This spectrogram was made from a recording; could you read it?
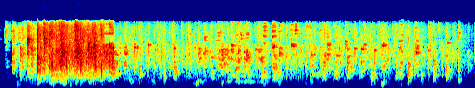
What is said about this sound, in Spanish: Bueno, muchísimas gracias a los autores, muchas gracias a ustedes por venir, démosle un aplauso porque el trabajo que han hecho lo merece verdaderamente.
